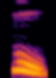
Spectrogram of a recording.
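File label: "Mù", Chinese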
